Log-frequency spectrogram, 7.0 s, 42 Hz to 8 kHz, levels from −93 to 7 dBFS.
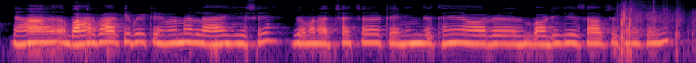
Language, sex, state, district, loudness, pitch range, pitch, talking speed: Chhattisgarhi, female, Chhattisgarh, Raigarh, -25 LUFS, 200-230 Hz, 215 Hz, 170 wpm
